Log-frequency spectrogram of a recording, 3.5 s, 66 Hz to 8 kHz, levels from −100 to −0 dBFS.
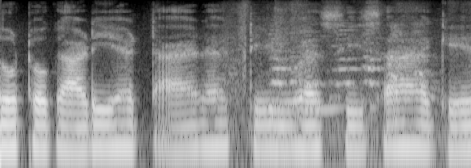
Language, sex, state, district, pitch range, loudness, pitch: Hindi, male, Chandigarh, Chandigarh, 110-115 Hz, -19 LUFS, 115 Hz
